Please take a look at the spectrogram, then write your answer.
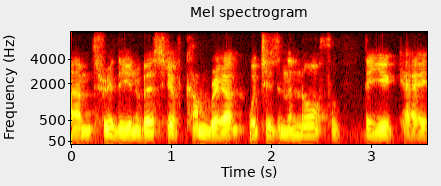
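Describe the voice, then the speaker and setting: Fairly low in pitch, a man speaks with a South African accent. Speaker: consultant physiotherapist. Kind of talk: interview.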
